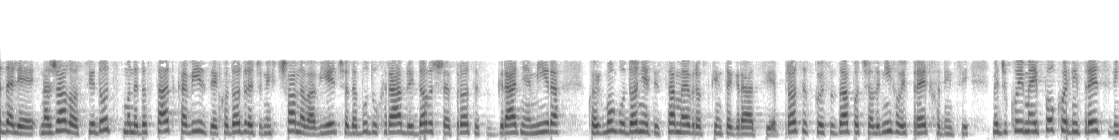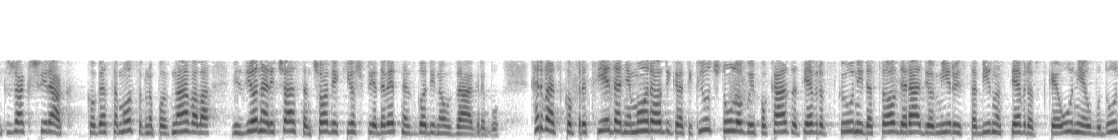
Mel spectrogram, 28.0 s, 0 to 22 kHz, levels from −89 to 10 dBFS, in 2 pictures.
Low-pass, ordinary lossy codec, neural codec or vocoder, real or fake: 3.6 kHz; none; none; real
